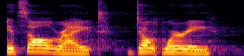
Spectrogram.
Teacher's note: A now serious tone with lower pitch.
